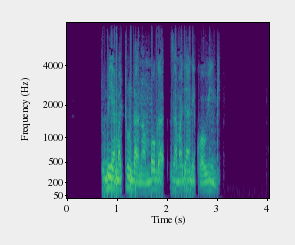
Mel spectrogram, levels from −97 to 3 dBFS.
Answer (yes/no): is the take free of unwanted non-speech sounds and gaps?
yes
